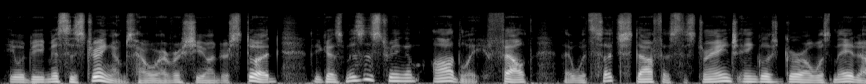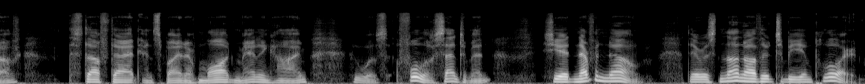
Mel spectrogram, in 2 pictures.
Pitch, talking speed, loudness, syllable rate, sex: 115 Hz, 165 wpm, -18 LUFS, 4.3 syllables/s, male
